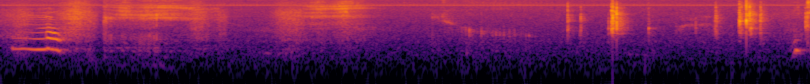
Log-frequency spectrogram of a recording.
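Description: A young child's vocal play: a short hummed note at the start, then soft breathy hissing mouth noises. In the second half come several sharp clicks and taps of plastic toys being handled, the loudest about six seconds in.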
